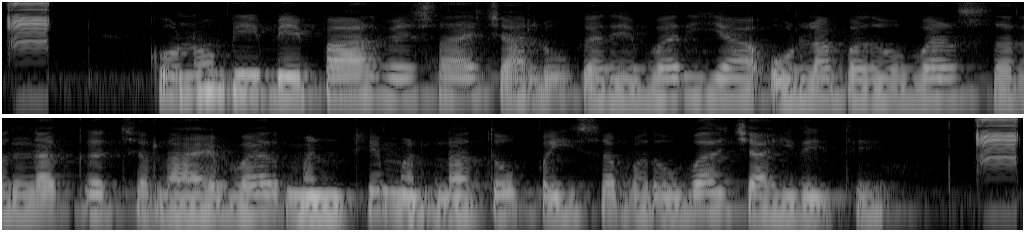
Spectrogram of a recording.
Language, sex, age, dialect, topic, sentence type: Chhattisgarhi, female, 41-45, Central, banking, statement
